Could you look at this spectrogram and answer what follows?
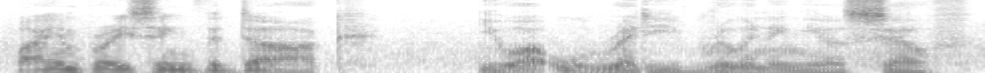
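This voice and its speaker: A grave Sith warrior from a video game, with a very low voice full of gravel. He speaks formally and solemnly, in measured phrases. There is clear noise behind the voice. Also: animated, a bit bright. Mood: solemn, admonishing. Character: deep-voiced Sith warrior confronting his solemn mirror-image light self. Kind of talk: video game dialogue acting.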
